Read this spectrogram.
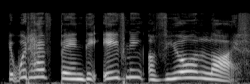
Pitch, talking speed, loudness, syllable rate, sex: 265 Hz, 215 wpm, -17 LUFS, 4.8 syllables/s, female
